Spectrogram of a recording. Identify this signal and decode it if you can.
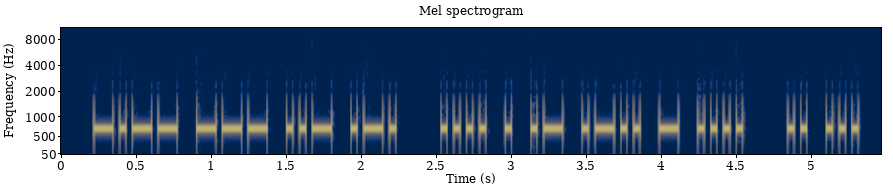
Morse code, heard as a keyed tone, about 28 wpm, 700 Hz. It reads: YOUR HEALTH IS
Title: Sentences from Top 600 Words 28wpm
